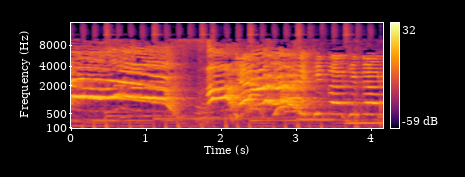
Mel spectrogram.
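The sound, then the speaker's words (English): Friends cheer with excited, high-pitched shouts and squeals that rise and swoop, almost continuous and loud, as a woman holding a full handstand uses her feet to take off her sweatpants, over a steady low rhythmic pulse in the background. “Then while she's remaining in the handstand, uses her feet to take off her sweatpants as some friends cheer her on.”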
